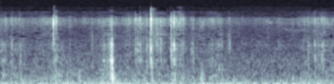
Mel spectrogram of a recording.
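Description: Near silence with a few faint, brief clicks and rustles as a hand grips a porcini mushroom's cap and stem in the moss.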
